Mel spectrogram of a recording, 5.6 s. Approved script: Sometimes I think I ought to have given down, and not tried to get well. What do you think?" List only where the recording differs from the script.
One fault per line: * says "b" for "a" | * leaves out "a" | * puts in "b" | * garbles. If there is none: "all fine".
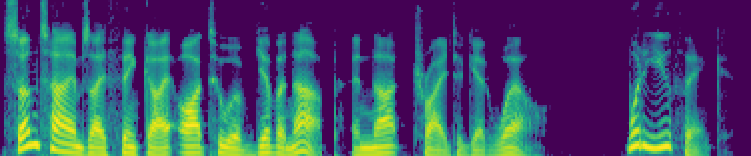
* says "up" for "down"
